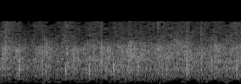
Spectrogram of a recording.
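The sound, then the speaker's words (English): A crowd claps steadily in dense, continuous applause for a couple of seconds, holding an even level throughout with no voices over it. “don't everybody all clap at once.”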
